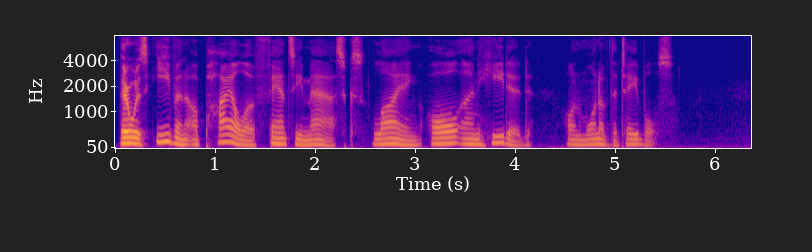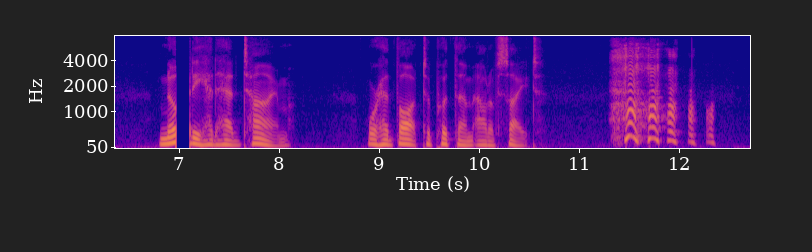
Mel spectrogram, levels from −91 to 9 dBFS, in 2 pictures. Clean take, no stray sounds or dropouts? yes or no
no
